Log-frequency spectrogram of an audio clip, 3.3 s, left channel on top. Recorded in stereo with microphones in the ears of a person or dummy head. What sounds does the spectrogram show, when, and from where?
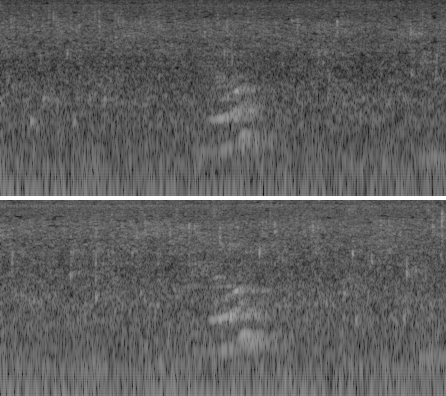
1.4 s a child speaking: 10° right (ahead or behind), 4 m; by 3.3 s centre (ahead or behind), 3 m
